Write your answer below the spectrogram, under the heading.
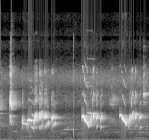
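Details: Murai batu, the white-rumped shama, giving higher, harsher phrases. Three scratchy, slightly buzzy bursts are separated by short pauses, with one sharp click between them over a soft low hum.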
